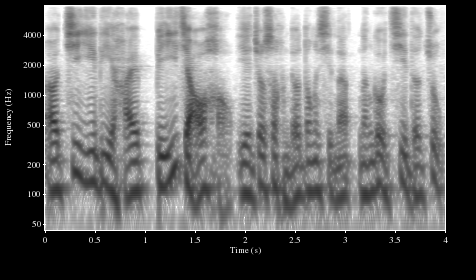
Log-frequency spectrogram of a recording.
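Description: A man's somewhat breathy voice at medium pitch with a Wuhan accent, moderate in pace over a quiet background. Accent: Wuhan-accented Mandarin. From Guangzhou, then Wuhan. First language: Cantonese (speaking Chinese). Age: 70s. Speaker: professor and radio host. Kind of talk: memoir talk. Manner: relaxed, many fillers.

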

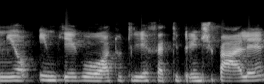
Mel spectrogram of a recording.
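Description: A woman with a fairly low-pitched voice talks at a moderate pace. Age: 30s. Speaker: make-up artist and hairstylist. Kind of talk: interview.

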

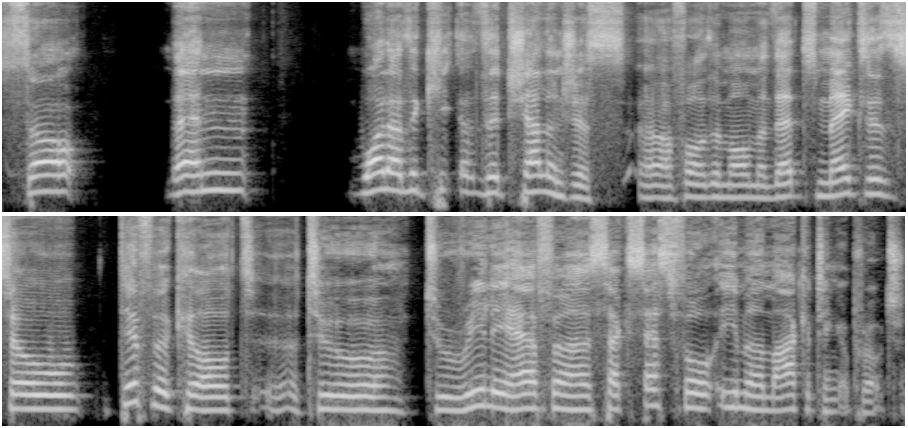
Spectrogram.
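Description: A man's high-pitched voice with a dark, mellow tone at a fairly slow pace. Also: ordinary pitch variation. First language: German. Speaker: talk show host. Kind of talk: live interview talk. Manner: halting.

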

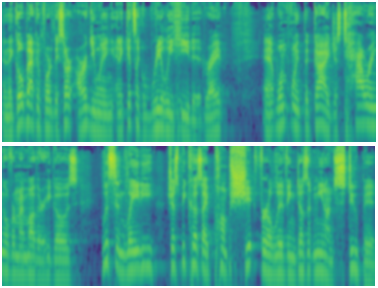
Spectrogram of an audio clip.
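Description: Over a silent background in a very clean recording, a man uses a normal speaking voice with an American accent, medium pitch, ordinary pitch variation and a fairly quick pace. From New Mexico, US. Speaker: stand-up comedian. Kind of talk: stand-up. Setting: stage with audience.

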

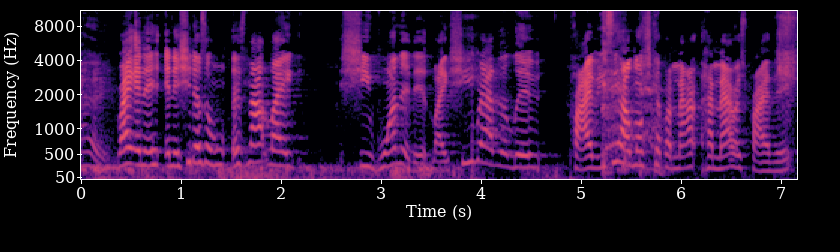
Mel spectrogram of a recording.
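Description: Speaking fairly quickly with lively intonation, a woman uses a raised, projected voice at a high pitch. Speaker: radio show co-host. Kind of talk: casual chat.

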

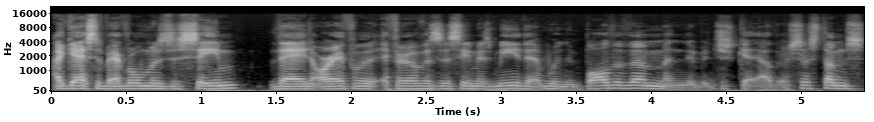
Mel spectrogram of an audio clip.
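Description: A man speaks at a very fast pace with a Fife accent. The recording is very clean, with a silent background. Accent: Scottish, Fife. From Fife, Scotland. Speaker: football fan. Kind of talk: casual chat. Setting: studio.

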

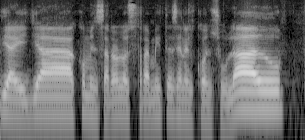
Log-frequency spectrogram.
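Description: A man speaks in a normal speaking voice, fairly high in pitch, with ordinary pitch variation. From Colombia, Antioquia (Medellín area). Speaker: Colombian immigrant farm worker. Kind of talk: interview storytelling. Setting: outdoors in the sun.

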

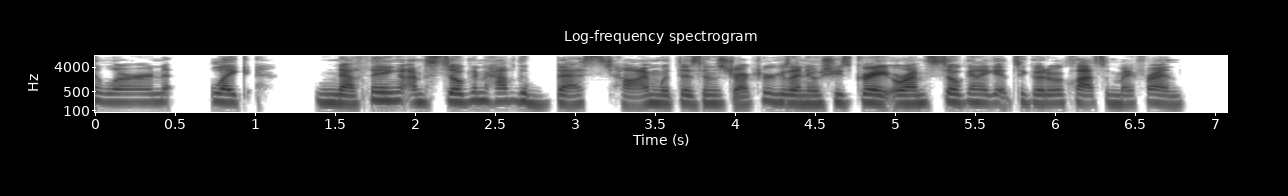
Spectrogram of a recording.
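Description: At a very fast pace, a woman talks in a fairly high pitch. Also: dry, close sound with no echo, very clean recording, silent background. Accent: American. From Indiana. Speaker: pole dancer and burlesque performer. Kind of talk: casual chat.

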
